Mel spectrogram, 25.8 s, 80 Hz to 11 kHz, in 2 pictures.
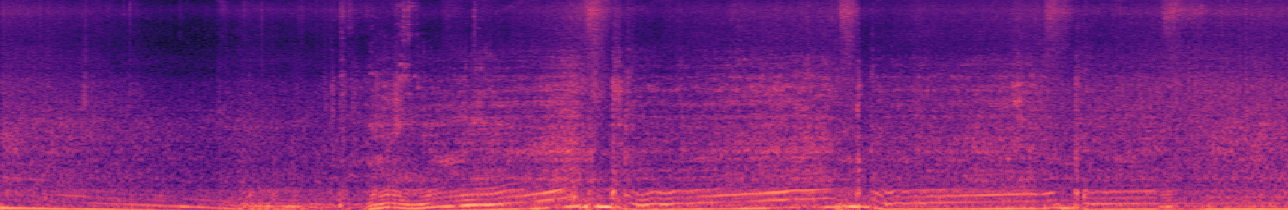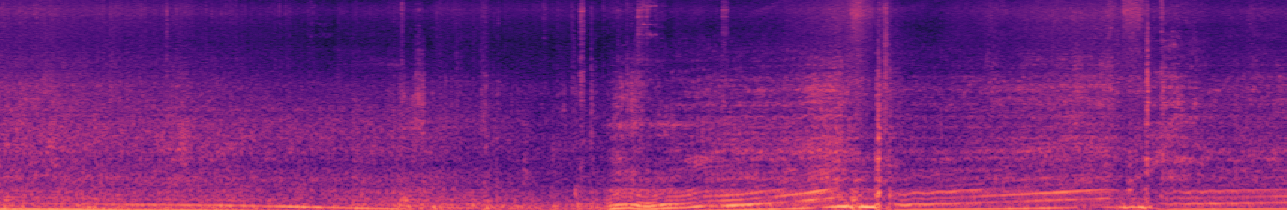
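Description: Turbocharged Audi A3 engine pulling hard through the gears twice: the revs climb and drop sharply at each upshift, with a brief sharp sound at several of the shifts. Between the two pulls the engine holds steady revs and then winds down as the car slows.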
